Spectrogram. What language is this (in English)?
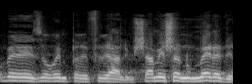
Hebrew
